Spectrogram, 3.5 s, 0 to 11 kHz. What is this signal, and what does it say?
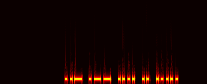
Morse code, heard as a keyed tone, about 30 wpm, 700 Hz. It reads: UWHI5
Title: Five Challenging Letter-Number Combinations 30wpm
